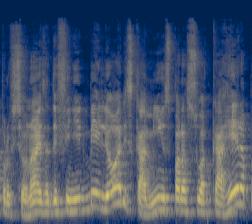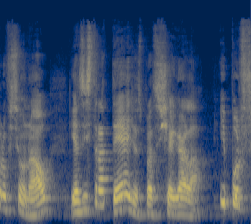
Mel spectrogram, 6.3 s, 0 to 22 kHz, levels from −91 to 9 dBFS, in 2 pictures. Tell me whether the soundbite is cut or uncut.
uncut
